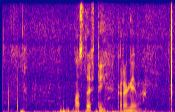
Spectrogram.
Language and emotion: Russian, neutral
